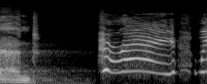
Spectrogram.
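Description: A short jingle plays for victory.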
